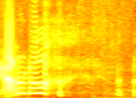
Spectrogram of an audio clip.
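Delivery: high, slow, laughing the words out; half lost in laughter; laughing shrug. Retold or imitated. Voicing friend's answer, slow laughing shrug.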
